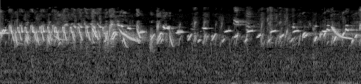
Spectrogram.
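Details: Goldfinch singing a rapid, tinkling medley, opening with a quick rolling trill, then scattered sharp whistled notes and short slurred chirps, all high-pitched and lively, for training a bird to sing.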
